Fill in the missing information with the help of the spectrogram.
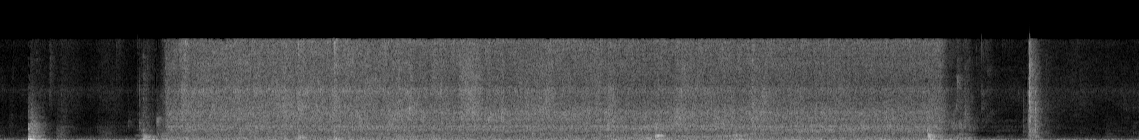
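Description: A sharp knock, then a kitchen tap runs steadily into the sink for about eight seconds and is shut off; another knock follows near the end.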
